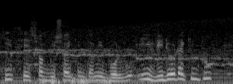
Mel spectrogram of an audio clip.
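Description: A man speaking, over a thin steady high tone that drops to a lower pitch about halfway through.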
